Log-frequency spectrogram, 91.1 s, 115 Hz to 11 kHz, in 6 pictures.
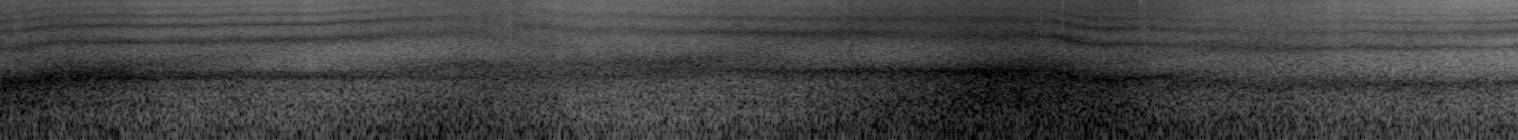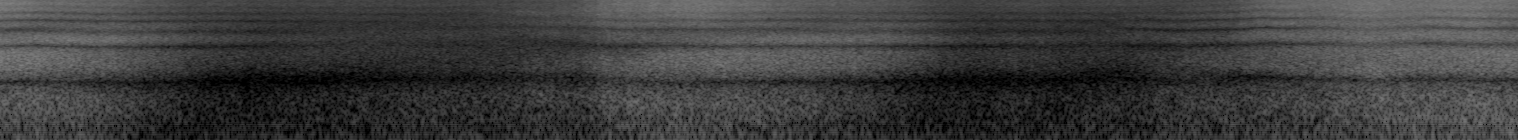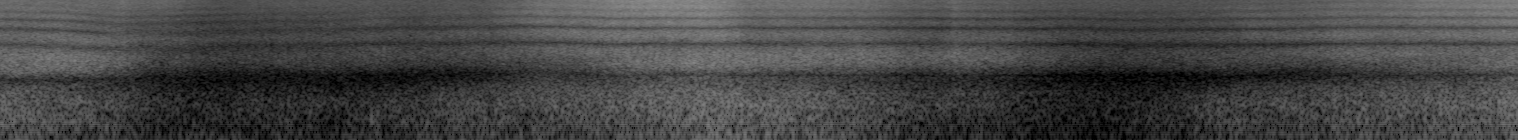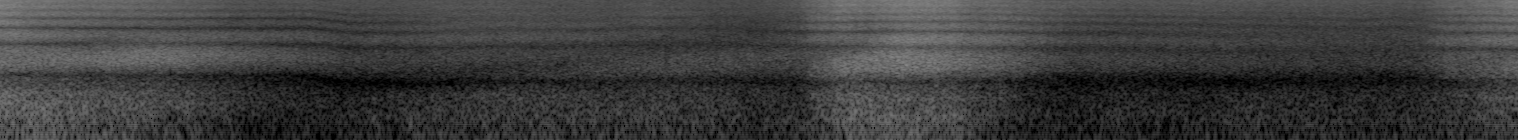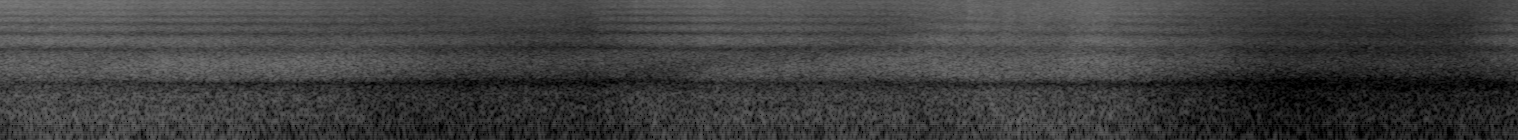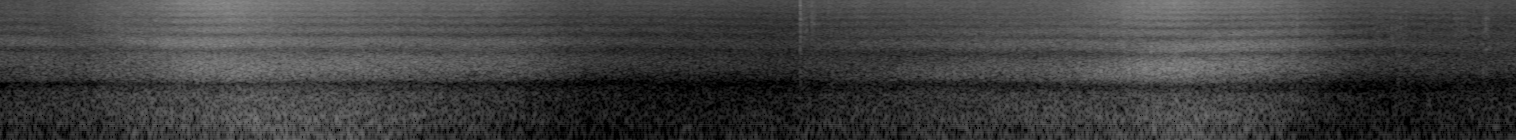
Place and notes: Sound of the waves, Binaural recordings, Zoom H4n+Rode NT4 + Soundman OKM II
